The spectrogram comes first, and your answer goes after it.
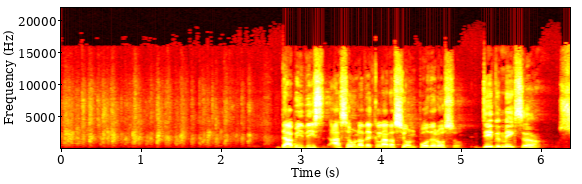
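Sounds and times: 
crowd applauding: 0:00.0 - 0:02.7
speech: 0:02.7 - 0:06.3.

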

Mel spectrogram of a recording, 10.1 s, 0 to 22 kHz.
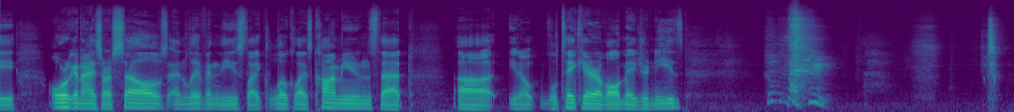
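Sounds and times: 
speech: 0:00.0 - 0:07.0
loud sneeze with voiced build-up: 0:07.7 - 0:08.4
brief sharp sniff: 0:09.1 - 0:10.1.

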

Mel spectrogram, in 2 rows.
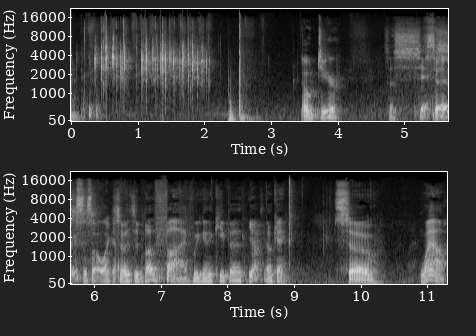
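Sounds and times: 
two dice clattering across a hard surface: 0:00.3 - 0:02.2
speech: 0:03.4 - 0:04.1, 0:04.8 - 0:11.2.

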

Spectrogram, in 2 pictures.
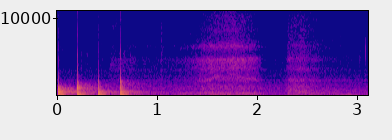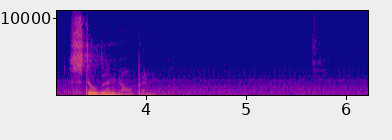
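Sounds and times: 
firm knocking on a door: 0:00.0 - 0:00.8
speech: 0:03.3 - 0:04.2.

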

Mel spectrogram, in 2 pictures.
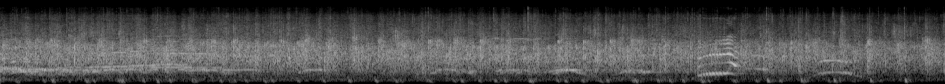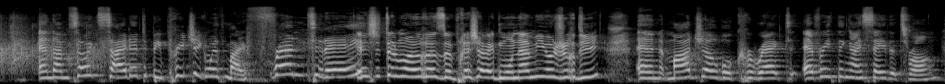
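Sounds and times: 
crowd whoops and cheers: 0:00.0 - 0:08.8
audience applause: 0:00.0 - 0:10.5
speech: 0:09.9 - 0:18.8.

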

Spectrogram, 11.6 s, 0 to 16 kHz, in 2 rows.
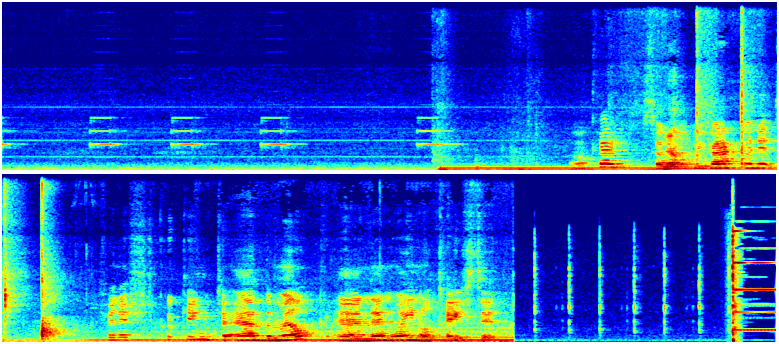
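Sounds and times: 
microwave oven keypad beeps: 0:00.0 - 0:04.4
microwave oven low running hum: 0:00.0 - 0:09.7
speech: 0:03.3 - 0:03.6, 0:04.3 - 0:06.0, 0:06.6 - 0:09.7.

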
